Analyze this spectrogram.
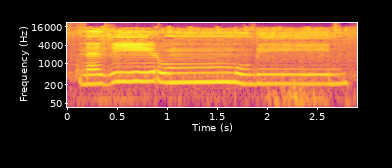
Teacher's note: zal baris bawah, makhrajnya hujung lidah kita jelirkan atau kita keluarkan sedikit antara 2 gigi.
